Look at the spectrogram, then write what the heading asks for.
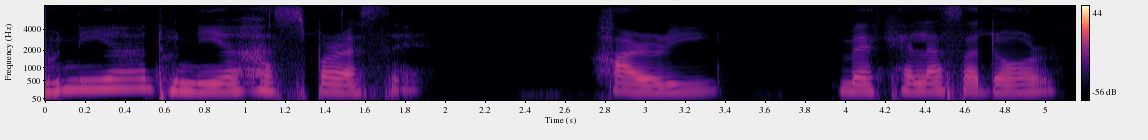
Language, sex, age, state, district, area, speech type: Assamese, female, 18-30, Assam, Charaideo, urban, spontaneous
